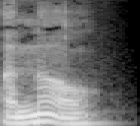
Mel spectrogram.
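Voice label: "annul", British English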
